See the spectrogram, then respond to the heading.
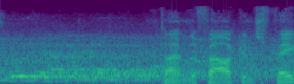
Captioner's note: pa announcement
